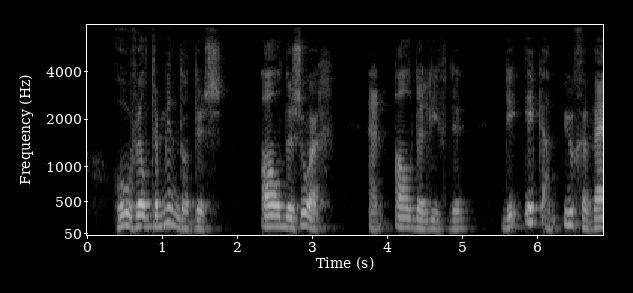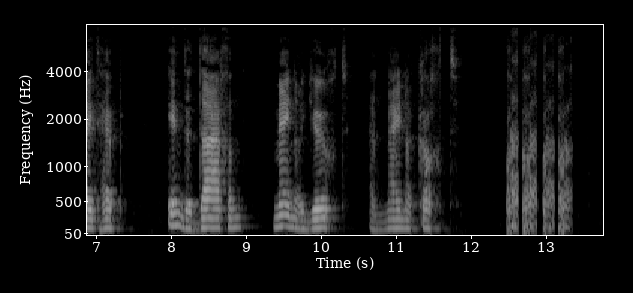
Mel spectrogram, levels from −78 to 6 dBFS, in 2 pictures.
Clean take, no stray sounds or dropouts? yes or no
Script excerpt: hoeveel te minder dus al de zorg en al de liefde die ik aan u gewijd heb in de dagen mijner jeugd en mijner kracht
no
